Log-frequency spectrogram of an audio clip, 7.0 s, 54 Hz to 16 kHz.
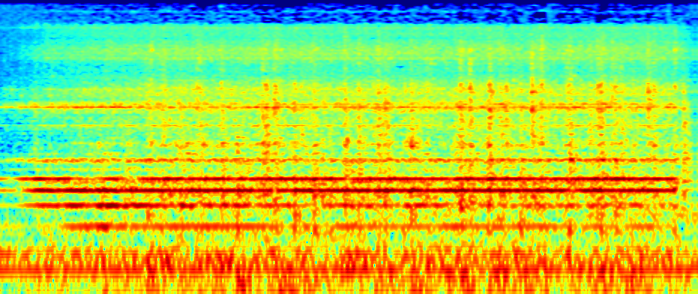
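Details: Indesit WIXL143 washing machine: steady motor-like hum with quick irregular clicks, about three a second. It clicks early on, then nothing, and doesn't finish its cycle. Stain removal, Easy iron and door lock lights flash. Fault unknown.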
